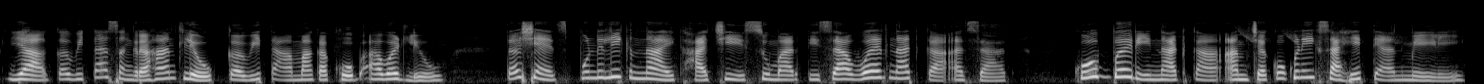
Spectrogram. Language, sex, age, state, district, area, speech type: Goan Konkani, female, 30-45, Goa, Quepem, rural, spontaneous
